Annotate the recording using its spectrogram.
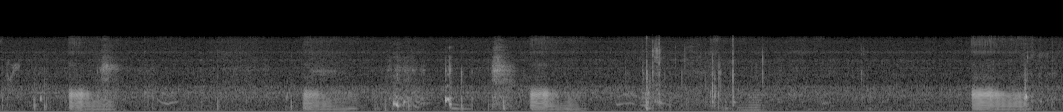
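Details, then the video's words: Roswell, a pet Boston Terrier, snoring while cuddled up asleep on a puffy vest; rough, rattling snorts come in bursts every couple of seconds over a steady background hum. "Boston Terrier snoring"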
